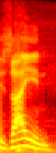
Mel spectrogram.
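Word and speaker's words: זין: Say with me, zayin. Zayin is a z sound, z, z, like in Zorro, Zorro.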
